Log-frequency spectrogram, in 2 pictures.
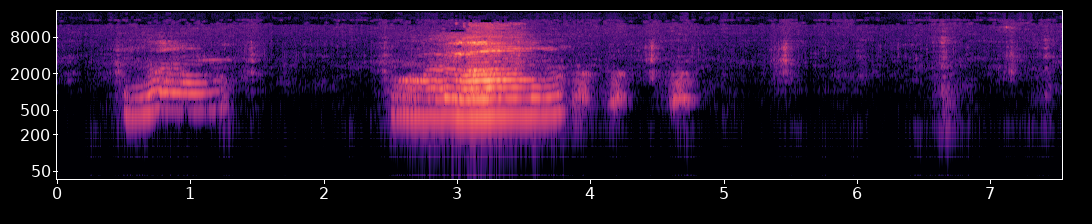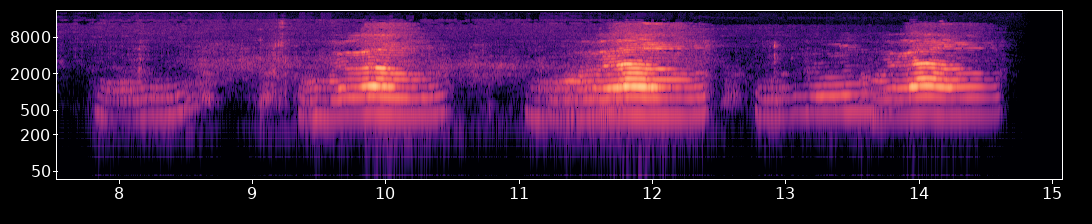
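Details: Playful pet kitten giving a series of plaintive meows, short at first then longer and louder, several with a rising wavering tone, separated by brief silences with faint soft squeaks in between.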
